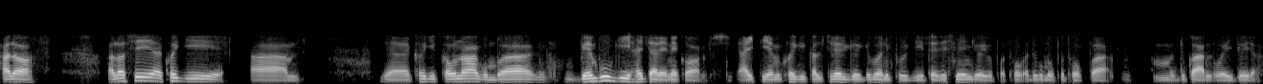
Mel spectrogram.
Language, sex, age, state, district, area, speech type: Manipuri, male, 18-30, Manipur, Churachandpur, rural, conversation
